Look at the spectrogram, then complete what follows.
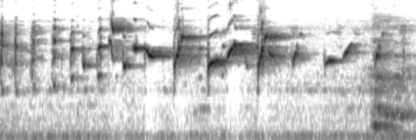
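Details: A flycatcher sings a lure used to provoke rival flycatchers, with staccato chirps rising into bright, looping whistled phrases that slur up and down, ending in a brief rough, noisy note.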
